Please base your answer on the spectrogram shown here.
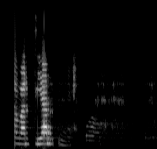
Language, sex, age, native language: Icelandic, female, 7, Icelandic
